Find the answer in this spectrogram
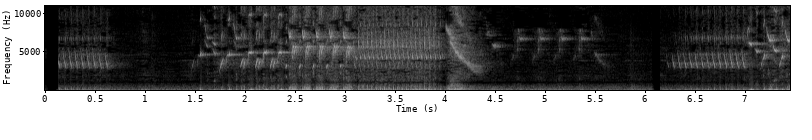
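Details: Canary crossed with goldfinch (mule) singing: a buzzy high trill, then long stretches of rapid twittering and rolling phrases ending in a steep downward slur, a pause, and the trill again.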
